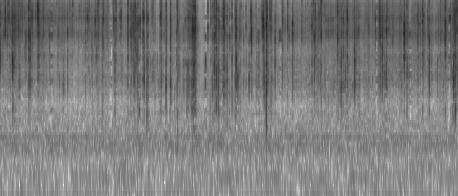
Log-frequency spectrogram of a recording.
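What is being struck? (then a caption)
Plastic bag of small glass beads. Long dark nails and fingertips press, scratch and crinkle a clear plastic bag full of small green metallic glass bugle beads lying flat on a wooden table. The result is a steady stream of bright, crisp crinkling and rattling clicks, with sharper scratchy bursts over a faint low hum.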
